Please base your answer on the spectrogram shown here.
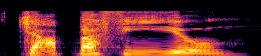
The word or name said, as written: Chapa Fio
